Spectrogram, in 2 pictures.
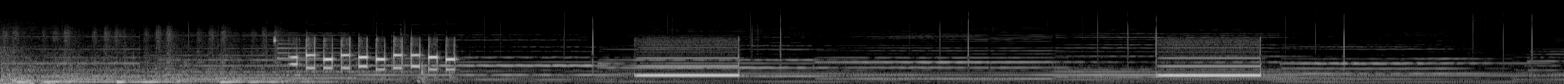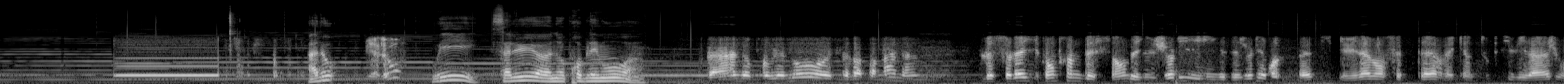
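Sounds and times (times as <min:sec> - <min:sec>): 
long steady telephone ringing tones: 0:02.8 - 0:04.6, 0:06.3 - 0:07.4, 0:11.6 - 0:12.7, 0:16.8 - 0:19.8
rapid short telephone dialing beeps: 0:02.8 - 0:04.6
soft sounds: 0:02.8 - 0:31.2
speech: 0:18.8 - 0:22.2, 0:23.1 - 0:31.2.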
